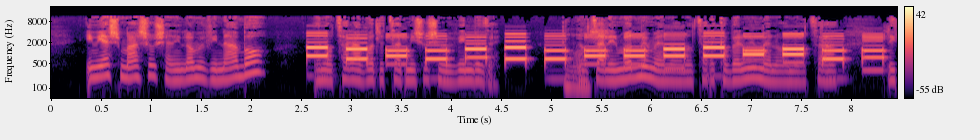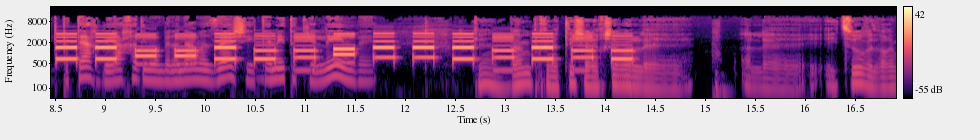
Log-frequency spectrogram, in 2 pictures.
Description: DTMF, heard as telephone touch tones, dialled by machine, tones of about 210 ms, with speech in Hebrew. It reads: 92715317789*014337731406634341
